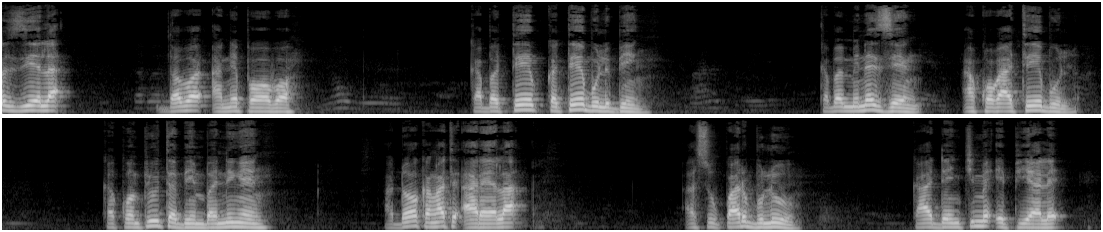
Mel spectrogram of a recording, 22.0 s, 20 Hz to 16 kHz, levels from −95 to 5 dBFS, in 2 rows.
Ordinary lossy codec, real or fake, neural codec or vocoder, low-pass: MP3, 64 kbps; real; none; 14.4 kHz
